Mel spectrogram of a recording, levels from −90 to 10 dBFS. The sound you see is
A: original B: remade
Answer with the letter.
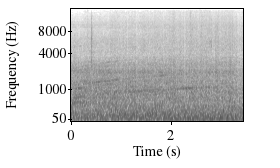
B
